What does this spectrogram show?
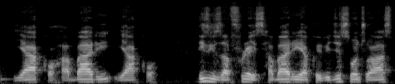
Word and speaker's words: habari: a phrase habar yarak this is a phrase habar if you just want to ask people how are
